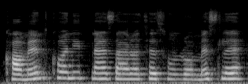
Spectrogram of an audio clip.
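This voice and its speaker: A woman's voice: high-pitched, fairly even intonation, a little mellow. A woman speech coach giving a pronunciation lesson and demonstrating sounds as she talks the viewer through them.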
